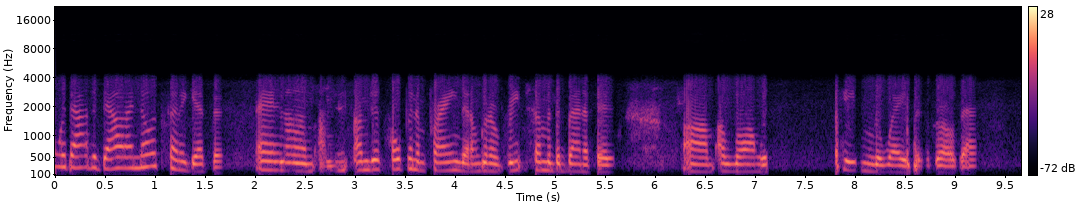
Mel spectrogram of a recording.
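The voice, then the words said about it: Long Island accent. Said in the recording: “I love your Long Island accent.”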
